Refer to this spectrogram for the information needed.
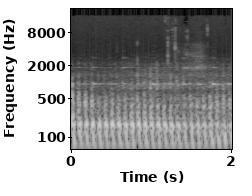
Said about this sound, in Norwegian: Den 27. august 1976 skjer noe nytt. Høyt over Jotunheimen svever et helikopter. Der inne sitter miljøvernminister Gro Harlem Brundtland sammen med rådgivere og kraftutbyggere.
